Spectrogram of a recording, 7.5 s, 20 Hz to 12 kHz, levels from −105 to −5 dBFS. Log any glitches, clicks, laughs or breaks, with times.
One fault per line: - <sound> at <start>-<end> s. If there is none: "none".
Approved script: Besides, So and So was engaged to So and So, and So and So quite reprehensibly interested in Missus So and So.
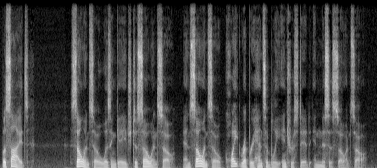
none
